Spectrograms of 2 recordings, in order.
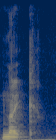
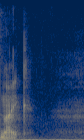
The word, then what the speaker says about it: Nike: the brand nike right i know a lot of people that pronounce it as nike but they're likely unaware this is a reference to the goddess of victory and it should be pronounced more closer to a nike in canada i would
